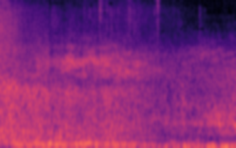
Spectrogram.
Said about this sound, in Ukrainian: Постріл!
